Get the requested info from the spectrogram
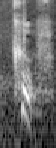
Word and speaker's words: Kuf: And Kuf says, it's transliterated sometimes as Q, but without a U, we wouldn't have that sound. So it sounds like a K. Sounds like a K again. So Kuf.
